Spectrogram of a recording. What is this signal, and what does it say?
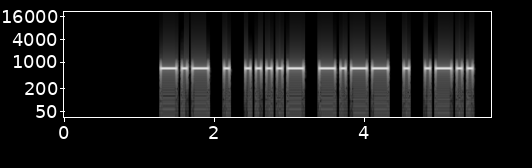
Morse code, heard as a keyed tone, about 17 wpm, 700 Hz. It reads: KE4YEL
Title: USA Call Signs - 6 Characters - Repeated 3x - 17wpm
